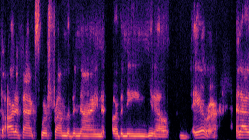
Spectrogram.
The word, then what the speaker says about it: Benin: And one of the places was Benin or Benign. I know it's pronounced differently.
